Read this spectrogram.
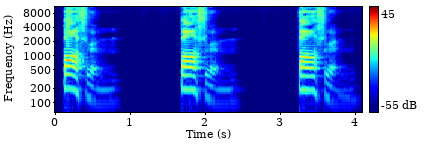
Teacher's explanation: the consonant combination is split over two syllables, compared to if it was just one syllable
